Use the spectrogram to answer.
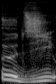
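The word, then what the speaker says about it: Ötzi: Donc ça s'écrit Otzi avec un O tréma, donc on prononce Eudzi, Audi, très très bien.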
